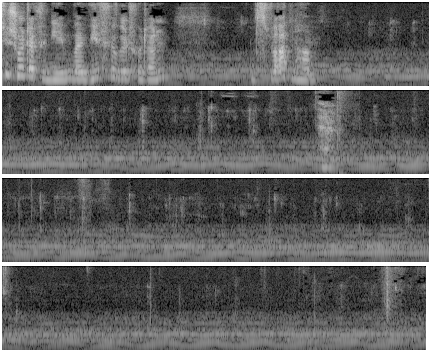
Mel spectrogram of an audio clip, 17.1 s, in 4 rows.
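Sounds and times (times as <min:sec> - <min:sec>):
steady low hum: 0:00.0 - 0:17.0
person chewing: 0:03.2 - 0:17.0.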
